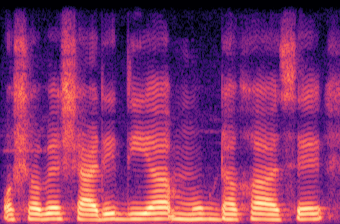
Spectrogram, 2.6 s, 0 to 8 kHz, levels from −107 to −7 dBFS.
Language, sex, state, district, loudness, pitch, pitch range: Bengali, female, Assam, Hailakandi, -14 LUFS, 190 Hz, 180-195 Hz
